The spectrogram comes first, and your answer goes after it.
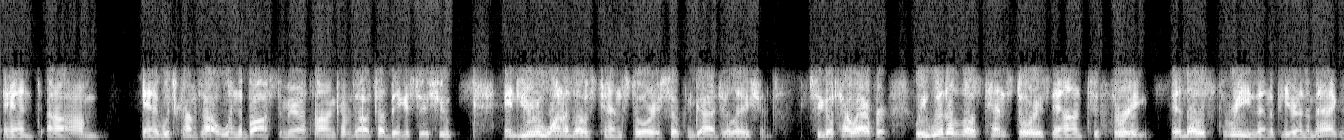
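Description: A man speaks with a New England accent. His pace is moderate. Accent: New England American. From Maine, US (Portland). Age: 50s. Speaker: weight-loss marathon runner. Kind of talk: interview.

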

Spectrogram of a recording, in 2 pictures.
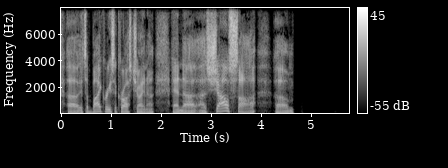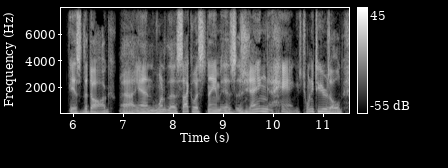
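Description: With an American accent, a man uses a normal speaking voice at a fairly high pitch, speaking at a fairly slow pace with ordinary pitch variation. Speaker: podcast host. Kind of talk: casual chat.

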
